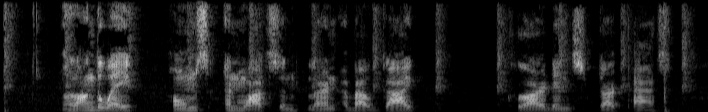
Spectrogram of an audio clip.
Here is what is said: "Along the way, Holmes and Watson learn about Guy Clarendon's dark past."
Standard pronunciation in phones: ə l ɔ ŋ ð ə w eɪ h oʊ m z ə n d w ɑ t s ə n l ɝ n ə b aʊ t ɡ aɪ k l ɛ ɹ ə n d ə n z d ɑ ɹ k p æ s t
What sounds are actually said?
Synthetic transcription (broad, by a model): ə l ɔ ŋ ð ə w eɪ h oʊ m z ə n w ɑ t s ə n l ɝ n ə b aʊ t ɡ aɪ k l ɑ ɹ d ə n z d ɑ ɹ k p æ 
